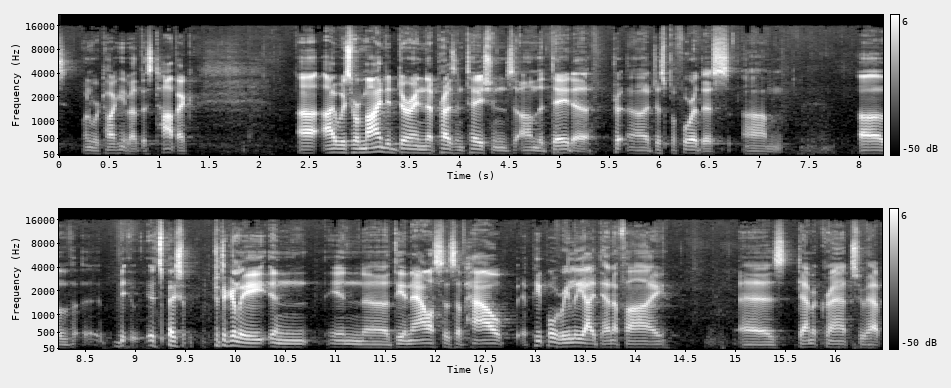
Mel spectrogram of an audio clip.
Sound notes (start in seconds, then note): none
